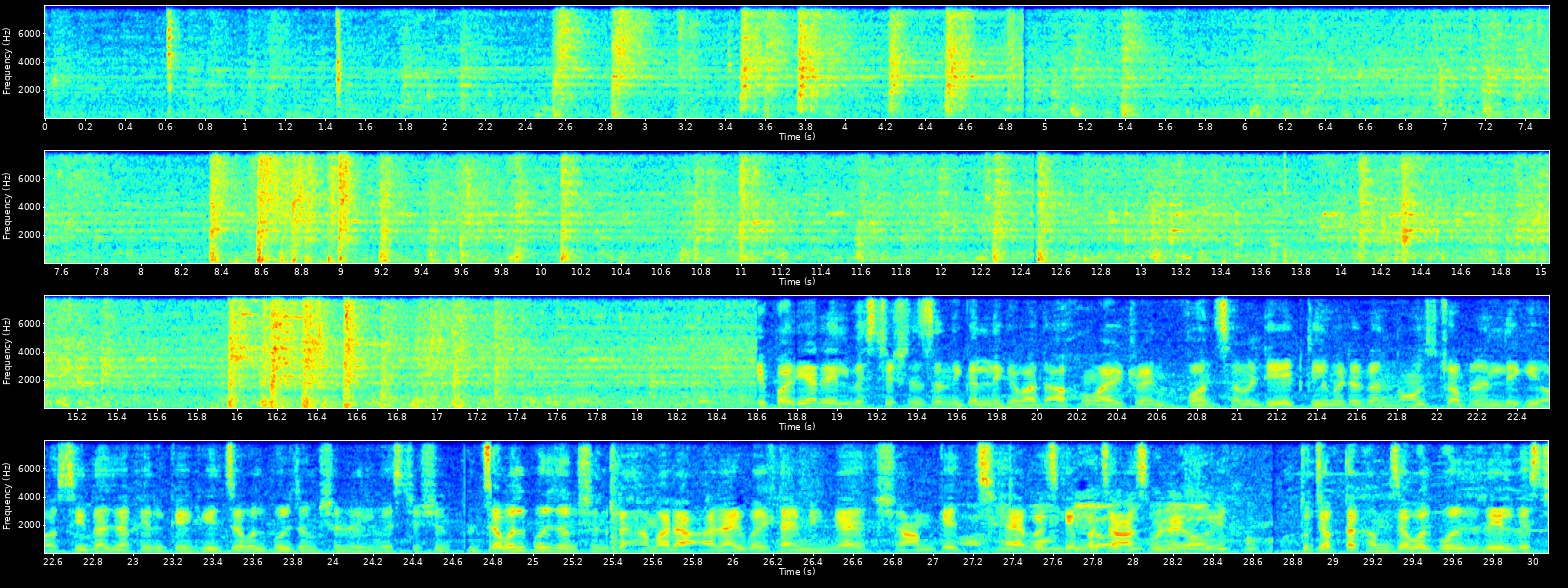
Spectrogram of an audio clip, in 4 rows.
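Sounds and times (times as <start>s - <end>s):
train wheels clattering over joints: 0.0s - 18.6s.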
